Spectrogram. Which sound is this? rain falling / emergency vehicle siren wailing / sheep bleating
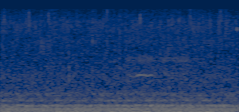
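rain falling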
